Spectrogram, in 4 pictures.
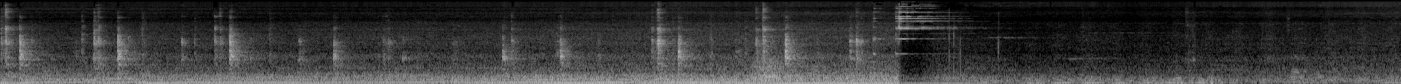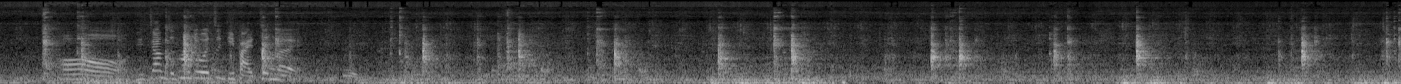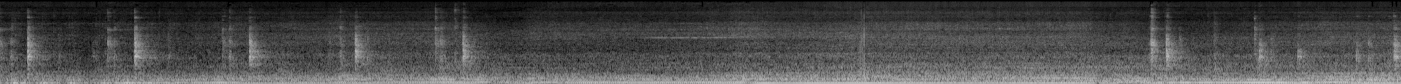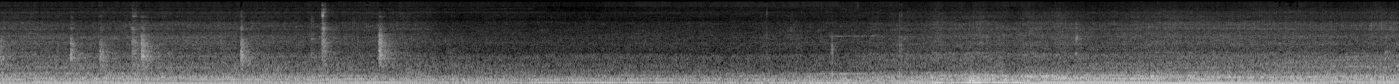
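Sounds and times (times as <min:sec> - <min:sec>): metal clinks and knocks: 0:06.5 - 0:10.2.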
